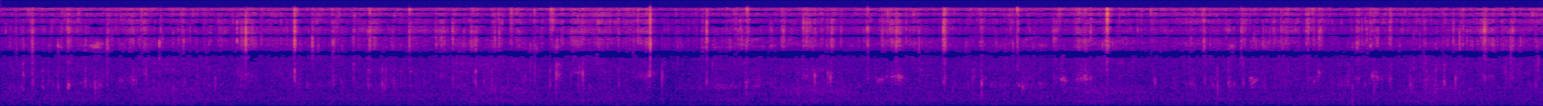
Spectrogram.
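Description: Brittany spaniel chewing corn off the cob held in a hand: many small, irregular crunches and clicks of teeth scraping kernels from the cob.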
